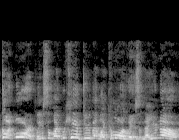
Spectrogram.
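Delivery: high, loud, laughing disbelief; exasperated protest. Retold or imitated. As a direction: re-enact protesting to an outrageous friend. Reenacts her protest to friend.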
